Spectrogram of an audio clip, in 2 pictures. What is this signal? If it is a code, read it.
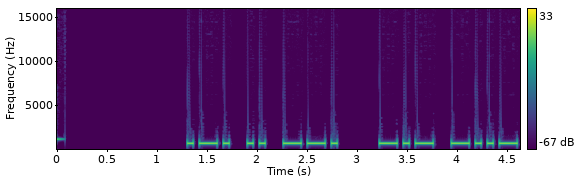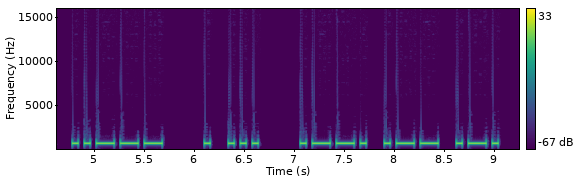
Morse code, heard as a keyed tone, about 20 wpm, 700 Hz. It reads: RIG KX2 ES PWR
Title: K1USN SST QSO Practice 20wpm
